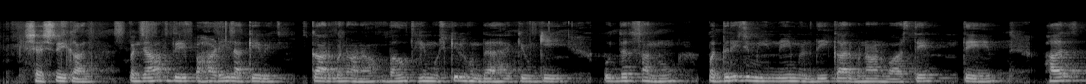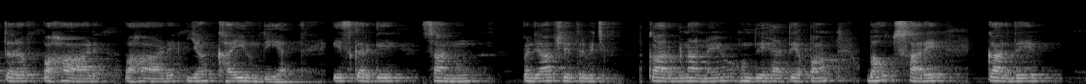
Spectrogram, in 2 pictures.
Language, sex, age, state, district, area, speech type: Punjabi, male, 18-30, Punjab, Hoshiarpur, rural, spontaneous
